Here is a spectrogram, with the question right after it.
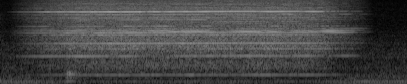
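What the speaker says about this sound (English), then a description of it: "we're gonna lightly hit the outer edge of this with our Dremel" A Dremel rotary tool sands the edge of EVA foam for a prop build, a steady high-pitched whine that spins up, holds evenly for about three seconds and then winds down, close and alone.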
